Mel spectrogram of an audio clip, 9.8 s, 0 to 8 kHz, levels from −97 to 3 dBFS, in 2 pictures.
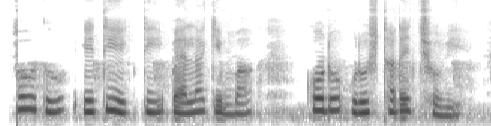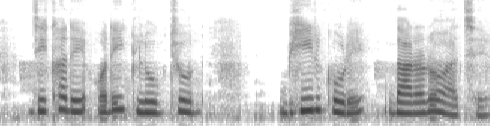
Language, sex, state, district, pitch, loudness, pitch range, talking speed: Bengali, female, West Bengal, Jhargram, 230 Hz, -34 LUFS, 215-255 Hz, 90 wpm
